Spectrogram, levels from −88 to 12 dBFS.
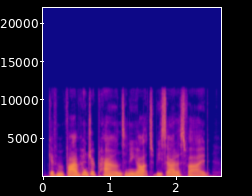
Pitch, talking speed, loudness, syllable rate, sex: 185 Hz, 245 wpm, -19 LUFS, 5.8 syllables/s, female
